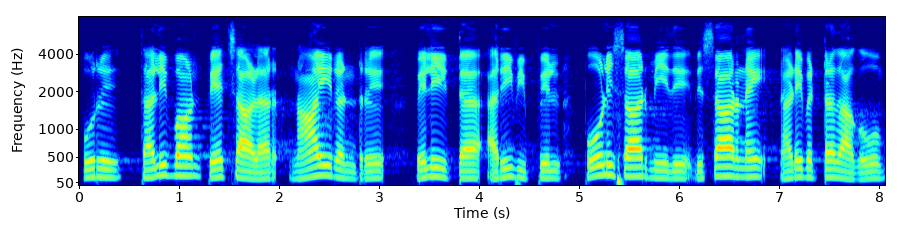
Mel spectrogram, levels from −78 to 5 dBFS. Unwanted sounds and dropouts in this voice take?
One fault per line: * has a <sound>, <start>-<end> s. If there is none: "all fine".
all fine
